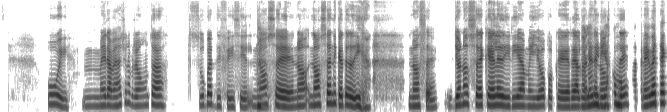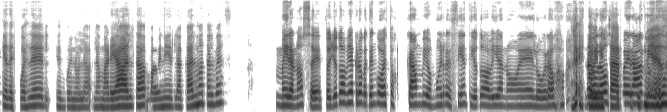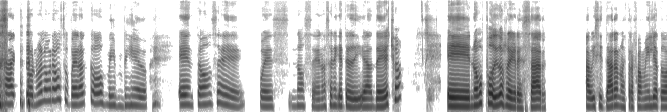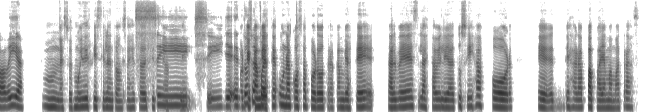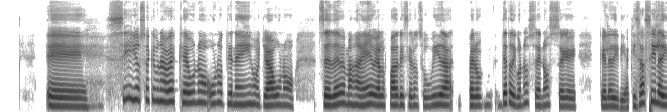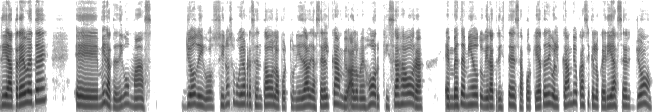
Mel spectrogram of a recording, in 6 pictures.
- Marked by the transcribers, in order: other noise; laughing while speaking: "diga"; tapping; chuckle; laughing while speaking: "tus miedos"; gasp; other background noise
- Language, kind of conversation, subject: Spanish, podcast, ¿Qué miedo sentiste al empezar a cambiar y cómo lo superaste?
- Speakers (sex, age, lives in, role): female, 45-49, United States, guest; female, 50-54, United States, host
